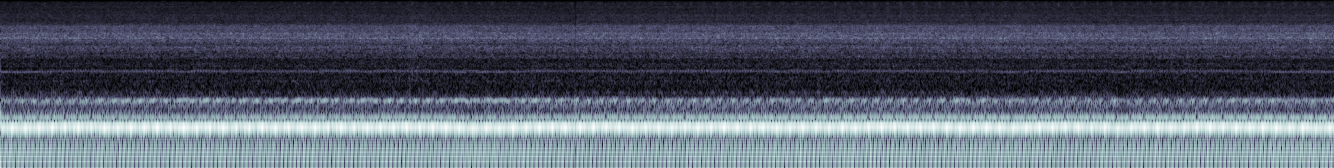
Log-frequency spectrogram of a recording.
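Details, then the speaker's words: BMW drift car just after fixing an injector issue: smooth, constant idle with a steady low drone and faint even hum, no stumble or lope; runs clean and sounds good. "well she sounds good"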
